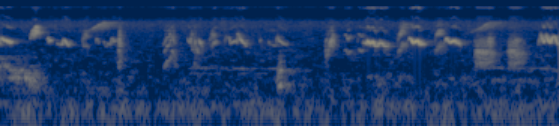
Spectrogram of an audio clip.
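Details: Yellow budgerigar, once mute and now starting to chatter a little: a busy, scratchy warble of short chirps and buzzy notes, rising and falling quickly, with brief pauses between bursts.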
